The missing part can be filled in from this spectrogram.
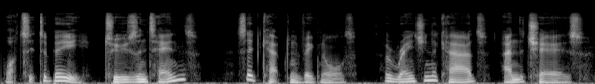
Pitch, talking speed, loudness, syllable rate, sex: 120 Hz, 150 wpm, -18 LUFS, 4.2 syllables/s, male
